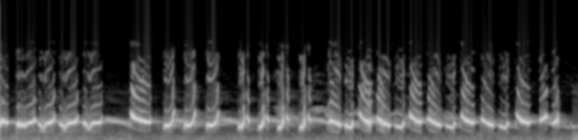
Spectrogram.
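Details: Chinese hwamei delivering a long series of loud, ringing whistles, each note slurring up then down, repeated quickly in varied bursts, with a faint constant hum behind.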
